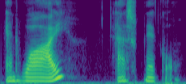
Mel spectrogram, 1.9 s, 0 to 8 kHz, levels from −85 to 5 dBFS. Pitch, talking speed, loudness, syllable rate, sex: 145 Hz, 130 wpm, -19 LUFS, 5.0 syllables/s, female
